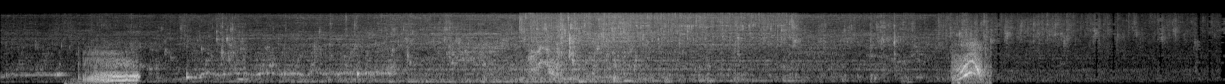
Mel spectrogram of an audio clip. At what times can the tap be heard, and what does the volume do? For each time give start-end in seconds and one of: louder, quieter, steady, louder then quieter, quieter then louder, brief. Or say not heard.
0.0-12.2 louder then quieter.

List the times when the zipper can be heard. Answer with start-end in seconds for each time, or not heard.
0.7-1.4, 4.8-5.8, 9.5-9.9.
